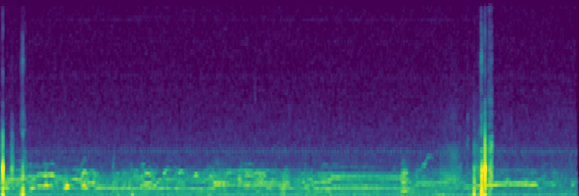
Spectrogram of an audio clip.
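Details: At sunrise during a bike ride, a group of coyotes howls and yips, with quavering calls falling into long level notes that overlap; sharp clicks and clatter break in near the six-second mark.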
